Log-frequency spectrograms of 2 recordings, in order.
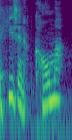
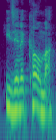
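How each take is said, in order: First: COMA rising into a question; incredulous echo question. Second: Said in the usual way. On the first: Acted. Diner questioning the server about Gary, incredulous rise on "coma". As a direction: query it in disbelief, lifting on "coma".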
